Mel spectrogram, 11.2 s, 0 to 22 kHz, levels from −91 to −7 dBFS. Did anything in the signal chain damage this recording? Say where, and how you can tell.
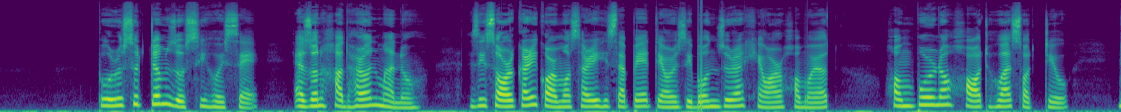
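Yes, chunks out of order at the driver or buffer stage: just after "চৰকাৰী কৰ্মচাৰী হিচাপে তেওঁৰ", 6.99–7.02 s jumbles briefly, then 8.06–8.08 s again. Roughly 12 ms blocks play late, not missing. Unlike a dropout, nothing vanishes; the order scrambles across three hard joins.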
